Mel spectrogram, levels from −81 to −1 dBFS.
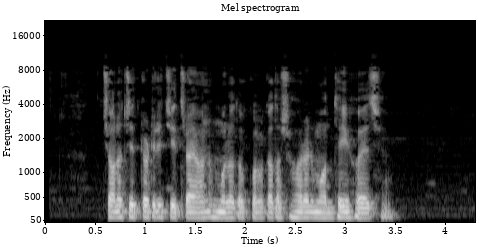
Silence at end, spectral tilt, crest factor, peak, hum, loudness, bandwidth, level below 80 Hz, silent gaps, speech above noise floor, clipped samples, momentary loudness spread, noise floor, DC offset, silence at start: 0.8 s; -6.5 dB/octave; 18 dB; -2 dBFS; none; -19 LUFS; 8.8 kHz; -50 dBFS; none; 42 dB; under 0.1%; 5 LU; -60 dBFS; under 0.1%; 0.6 s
